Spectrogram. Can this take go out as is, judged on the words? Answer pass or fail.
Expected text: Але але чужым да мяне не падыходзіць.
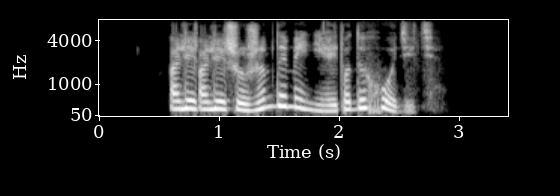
pass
